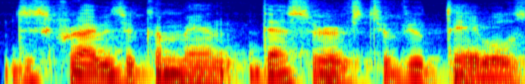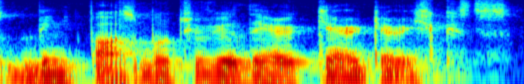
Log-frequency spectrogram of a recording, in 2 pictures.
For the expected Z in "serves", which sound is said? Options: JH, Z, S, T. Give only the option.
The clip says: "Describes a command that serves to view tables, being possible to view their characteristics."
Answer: S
